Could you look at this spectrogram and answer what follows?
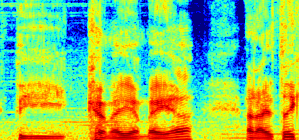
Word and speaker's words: Kamehameha: Dragon Ball mispronouncing the Kamehameha and I think he pronounced it as Kama yamama or something like that laughs but I think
